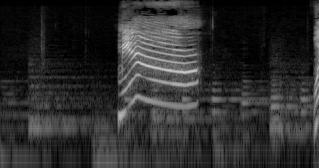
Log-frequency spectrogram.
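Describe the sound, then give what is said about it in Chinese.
A single loud, drawn-out meow from a big cat that rises sharply in pitch and then slowly sags, lasting under a second, with a quiet low background murmur before and after it. “哎 呀，妈呀，大猫！”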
